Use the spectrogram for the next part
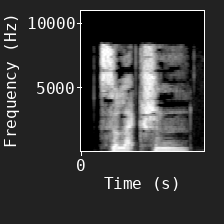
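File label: "selection", British English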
